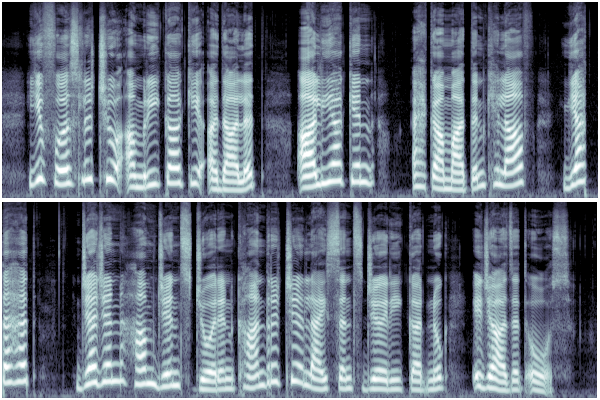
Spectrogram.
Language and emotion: Kashmiri, neutral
